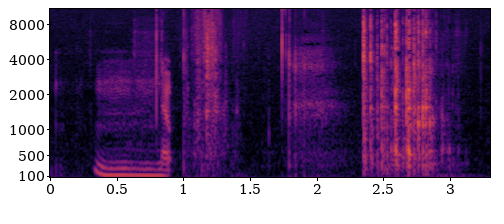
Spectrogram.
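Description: A short vocal hum, then dice clattering and tumbling across a hard table in a few bursts of quick, rattling clicks, fairly loud.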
